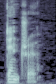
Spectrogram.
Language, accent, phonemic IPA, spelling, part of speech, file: English, UK, /ˈdɛn.tɹoʊ/, dentro, noun, En-uk-dentro.ogg
- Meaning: A production that is classified somewhere between a demo and an intro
